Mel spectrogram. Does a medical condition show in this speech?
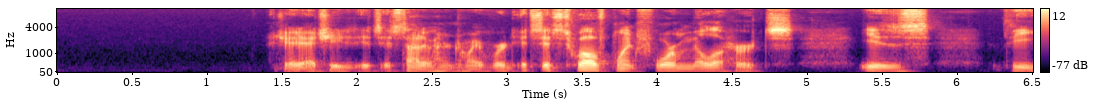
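No.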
